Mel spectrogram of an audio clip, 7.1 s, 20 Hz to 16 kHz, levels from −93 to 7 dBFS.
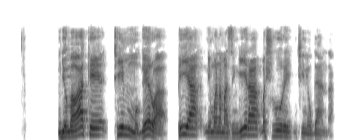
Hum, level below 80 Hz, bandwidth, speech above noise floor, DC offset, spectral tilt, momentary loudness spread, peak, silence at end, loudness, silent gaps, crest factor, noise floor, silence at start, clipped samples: none; -60 dBFS; 7.8 kHz; over 73 dB; under 0.1%; -5 dB/octave; 13 LU; -2 dBFS; 0.45 s; -18 LUFS; 2.17-2.28 s, 3.37-3.56 s; 18 dB; under -90 dBFS; 1.15 s; under 0.1%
